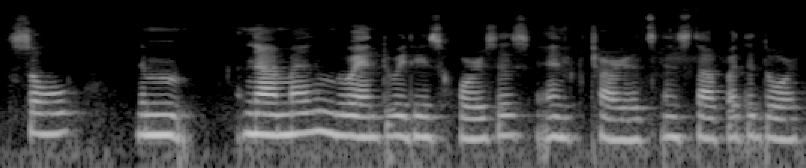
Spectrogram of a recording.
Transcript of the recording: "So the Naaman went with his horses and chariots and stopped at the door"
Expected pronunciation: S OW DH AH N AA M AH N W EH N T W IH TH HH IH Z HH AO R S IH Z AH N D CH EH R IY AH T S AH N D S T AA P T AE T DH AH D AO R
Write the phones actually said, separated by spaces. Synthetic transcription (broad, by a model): S OW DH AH N AA M AH N W EH N T W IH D HH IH S HH AO R S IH S AH N D CH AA R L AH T S AH N D S T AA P AH T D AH D AO R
